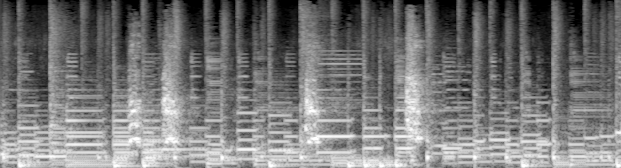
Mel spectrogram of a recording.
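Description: Small dogs yipping and barking about four times over background music.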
